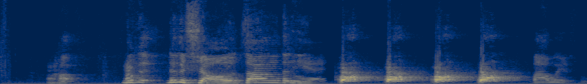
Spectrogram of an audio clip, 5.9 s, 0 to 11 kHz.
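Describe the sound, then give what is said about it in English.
A dog barks out the digits of a number, ending with a run of short, sharp barks at an even rhythm; speech and drawn-out, wavering sounds come before the barking. “He barked 7 times for the number 7 in the cameraman's number.”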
